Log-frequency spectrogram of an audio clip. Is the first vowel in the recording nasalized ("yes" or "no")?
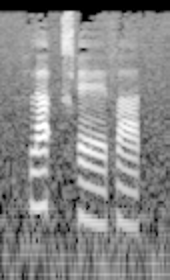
no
